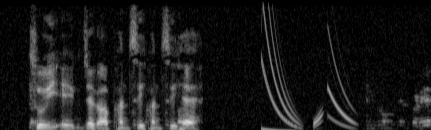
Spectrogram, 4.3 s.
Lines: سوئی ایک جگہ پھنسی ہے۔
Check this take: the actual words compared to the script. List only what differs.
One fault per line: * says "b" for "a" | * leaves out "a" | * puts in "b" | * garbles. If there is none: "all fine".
* puts in "پھنسی"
